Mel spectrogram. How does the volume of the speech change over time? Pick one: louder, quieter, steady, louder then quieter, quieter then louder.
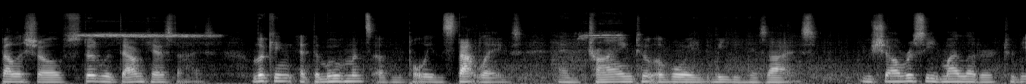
steady.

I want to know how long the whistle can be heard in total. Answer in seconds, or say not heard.
2 s.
